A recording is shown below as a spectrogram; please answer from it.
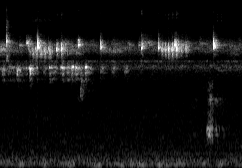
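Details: Cicada singing at evening in a forest, its sound said to be made by the wings: a continuous high, shrill buzzing drone with pulsing swells of loudness, plus a brief lower chirp near the end.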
